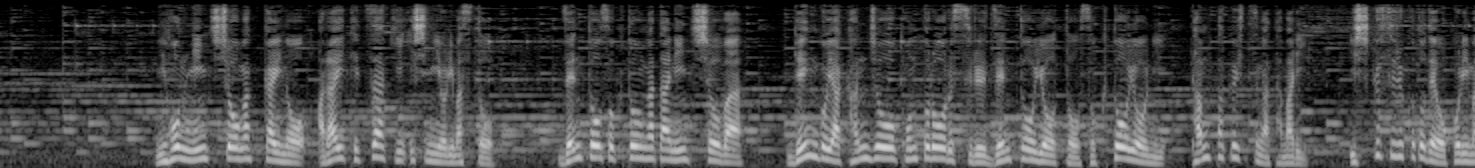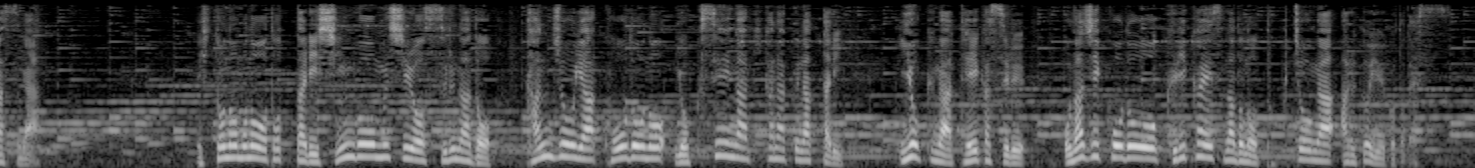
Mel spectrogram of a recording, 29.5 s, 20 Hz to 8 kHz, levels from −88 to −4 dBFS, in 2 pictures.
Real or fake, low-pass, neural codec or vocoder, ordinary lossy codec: real; 7.2 kHz; none; none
